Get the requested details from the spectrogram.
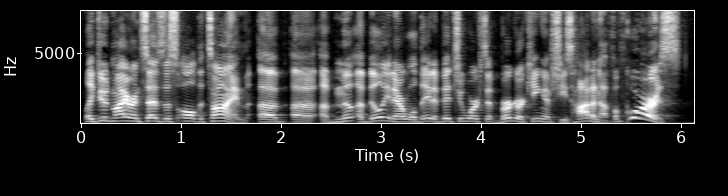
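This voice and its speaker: Animated high-voiced man with gravelly edge. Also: fairly quick. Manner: animated, joking, repeats himself. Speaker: streamer reacting to a dating show. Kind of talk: live stream reaction commentary.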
